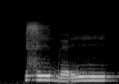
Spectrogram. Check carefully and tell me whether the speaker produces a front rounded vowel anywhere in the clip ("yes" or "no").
no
